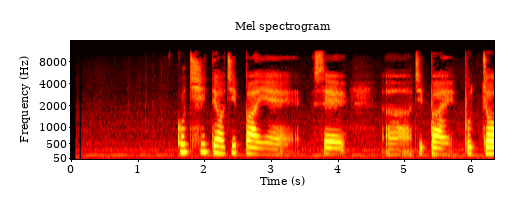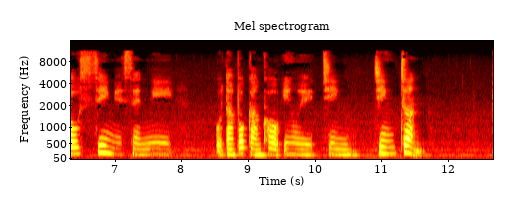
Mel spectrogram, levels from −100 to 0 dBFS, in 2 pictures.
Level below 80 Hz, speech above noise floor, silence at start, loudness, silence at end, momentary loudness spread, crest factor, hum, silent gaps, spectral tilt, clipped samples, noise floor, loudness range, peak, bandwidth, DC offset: -70 dBFS; 32 dB; 1.6 s; -25 LUFS; 1.05 s; 15 LU; 24 dB; none; none; -4.5 dB/octave; under 0.1%; -57 dBFS; 3 LU; -4 dBFS; 11.5 kHz; under 0.1%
